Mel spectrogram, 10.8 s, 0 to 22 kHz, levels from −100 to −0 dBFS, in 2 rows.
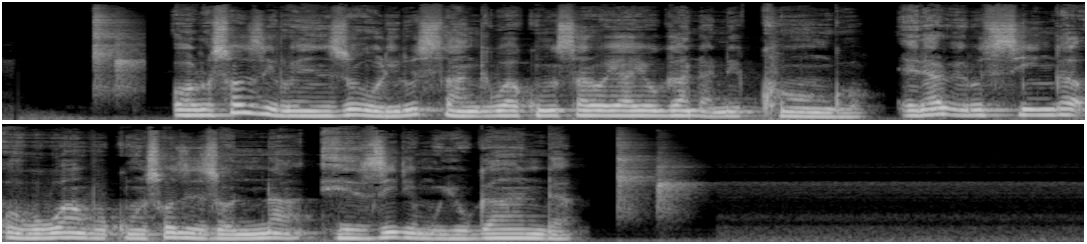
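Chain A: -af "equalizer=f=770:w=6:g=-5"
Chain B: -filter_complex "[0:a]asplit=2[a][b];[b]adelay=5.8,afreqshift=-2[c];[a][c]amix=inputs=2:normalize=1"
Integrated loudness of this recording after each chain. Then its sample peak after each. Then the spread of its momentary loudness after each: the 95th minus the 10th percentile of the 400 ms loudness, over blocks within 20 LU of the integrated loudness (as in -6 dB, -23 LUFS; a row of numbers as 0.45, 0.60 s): -28.0, -31.5 LUFS; -14.5, -17.5 dBFS; 11, 12 LU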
